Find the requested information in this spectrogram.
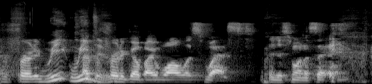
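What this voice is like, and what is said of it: Convincing put-on North American accent. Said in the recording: “Your North American accent is way too good for you to be Jeremy Irons.”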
